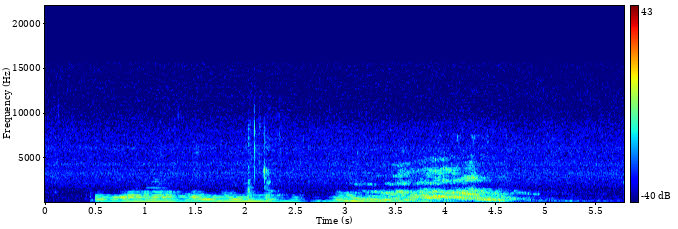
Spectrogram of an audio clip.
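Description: A deep downer sound effect: a low, steady droning tone gives way to a rumbling, roaring sweep that slides downward in pitch before fading out. No voices.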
